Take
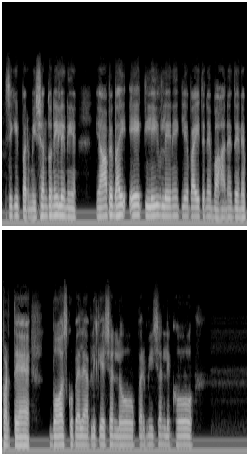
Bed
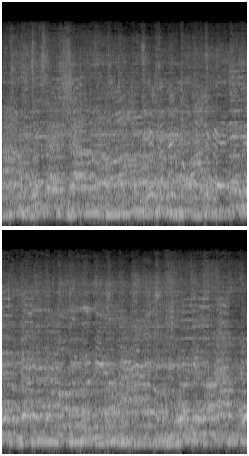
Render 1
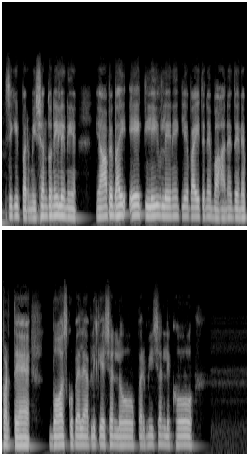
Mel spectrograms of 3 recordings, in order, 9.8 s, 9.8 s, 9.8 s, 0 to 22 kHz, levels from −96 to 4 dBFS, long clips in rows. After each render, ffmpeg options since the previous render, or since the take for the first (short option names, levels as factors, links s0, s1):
-af "bandreject=f=50:t=h:w=4,bandreject=f=100:t=h:w=4,bandreject=f=150:t=h:w=4"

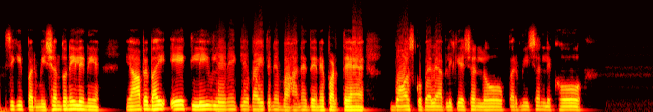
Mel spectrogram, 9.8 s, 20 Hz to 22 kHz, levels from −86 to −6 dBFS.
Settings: -filter_complex "[0:a]asplit=3[s0][s1][s2];[s0]afade=t=out:st=3.22:d=0.02[s3];[s1]aeval=exprs='clip(val(0),-1,0.02)':c=same,afade=t=in:st=3.22:d=0.02,afade=t=out:st=4.53:d=0.02[s4];[s2]afade=t=in:st=4.53:d=0.02[s5];[s3][s4][s5]amix=inputs=3:normalize=0,asettb=1/sr,asplit=3[s6][s7][s8];[s6]atrim=end=5.274[s9];[s7]atrim=start=5.27:end=6.65,asetpts=PTS-STARTPTS,afade=t=in:d=0.004:c=qsin,afade=t=out:st=1.376:d=0.004:c=qsin,asoftclip=type=hard:threshold=0.1[s10];[s8]atrim=start=6.646[s11];[s9][s10]acrossfade=d=0.004:c1=hsin:c2=qsin[s12];[s12][s11]acrossfade=d=0.004:c1=qsin:c2=hsin,asettb=1/sr,asplit=3[s13][s14][s15];[s13]atrim=end=7.364[s16];[s14]atrim=start=7.36:end=8.64,asetpts=PTS-STARTPTS,afade=t=in:d=0.004:c=qsin,afade=t=out:st=1.276:d=0.004:c=qsin,highshelf=f=4200:t=q:w=1.5:g=11[s17];[s15]atrim=start=8.636[s18];[s16][s17]acrossfade=d=0.004:c1=hsin:c2=qsin[s19];[s19][s18]acrossfade=d=0.004:c1=qsin:c2=hsin"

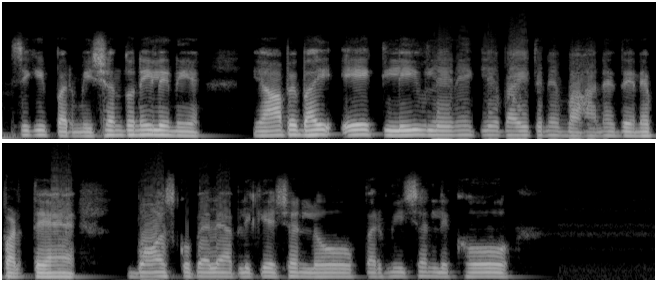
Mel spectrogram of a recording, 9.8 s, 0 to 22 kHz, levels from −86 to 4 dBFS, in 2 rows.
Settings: -filter_complex "[0:a]asettb=1/sr,asplit=3[s0][s1][s2];[s0]atrim=end=4.024[s3];[s1]atrim=start=4.02:end=4.9,asetpts=PTS-STARTPTS,afade=t=in:d=0.004:c=qsin,afade=t=out:st=0.876:d=0.004:c=qsin,aemphasis=mode=reproduction:type=50fm[s4];[s2]atrim=start=4.896[s5];[s3][s4]acrossfade=d=0.004:c1=hsin:c2=qsin[s6];[s6][s5]acrossfade=d=0.004:c1=qsin:c2=hsin"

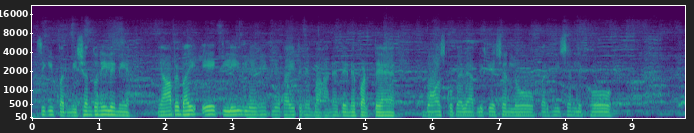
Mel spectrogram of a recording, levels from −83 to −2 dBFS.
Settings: -filter_complex "[1:a]volume=0.355[s0];[0:a][s0]amix=inputs=2:normalize=0"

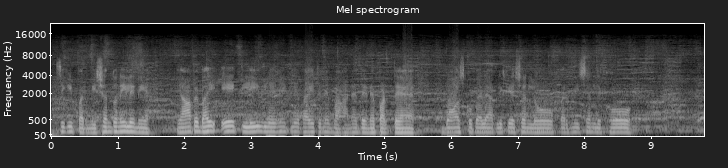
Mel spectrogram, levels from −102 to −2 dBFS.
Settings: -af "volume=0.376"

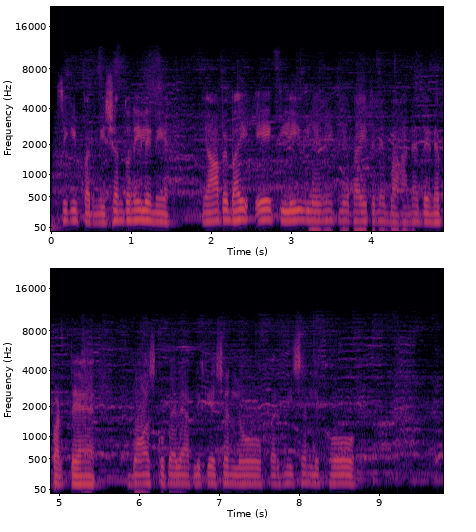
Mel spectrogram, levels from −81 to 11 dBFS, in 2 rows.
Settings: -af "lowpass=f=11000:w=0.5412,lowpass=f=11000:w=1.3066,adynamicequalizer=threshold=0.00282:dfrequency=1600:dqfactor=0.7:tfrequency=1600:tqfactor=0.7:attack=5:release=100:ratio=0.375:range=2.5:mode=boostabove:tftype=highshelf"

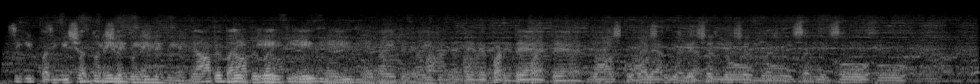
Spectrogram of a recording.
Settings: -filter_complex "[0:a]asplit=2[s0][s1];[s1]adelay=14,volume=0.708[s2];[s0][s2]amix=inputs=2:normalize=0,asplit=5[s3][s4][s5][s6][s7];[s4]adelay=366,afreqshift=-46,volume=0.708[s8];[s5]adelay=732,afreqshift=-92,volume=0.211[s9];[s6]adelay=1098,afreqshift=-138,volume=0.0638[s10];[s7]adelay=1464,afreqshift=-184,volume=0.0191[s11];[s3][s8][s9][s10][s11]amix=inputs=5:normalize=0"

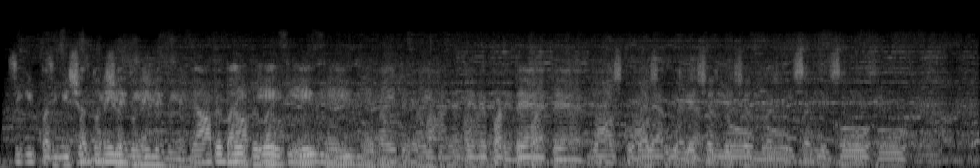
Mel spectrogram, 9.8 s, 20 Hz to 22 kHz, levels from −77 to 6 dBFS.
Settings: -filter_complex "[0:a]asettb=1/sr,asplit=3[s0][s1][s2];[s0]atrim=end=0.834[s3];[s1]atrim=start=0.83:end=1.58,asetpts=PTS-STARTPTS,afade=t=in:d=0.004:c=qsin,afade=t=out:st=0.746:d=0.004:c=qsin,lowpass=8100[s4];[s2]atrim=start=1.576[s5];[s3][s4]acrossfade=d=0.004:c1=hsin:c2=qsin[s6];[s6][s5]acrossfade=d=0.004:c1=qsin:c2=hsin"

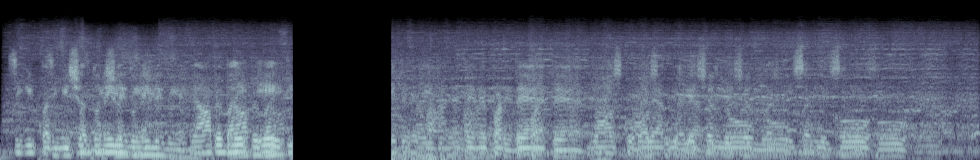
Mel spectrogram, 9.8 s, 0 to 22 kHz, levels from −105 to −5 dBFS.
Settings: -filter_complex "[0:a]asplit=3[s0][s1][s2];[s0]atrim=end=2.92,asetpts=PTS-STARTPTS,afade=t=out:st=2.916:d=0.004:c=hsin[s3];[s1]atrim=start=2.92:end=3.91,asetpts=PTS-STARTPTS,volume=0[s4];[s2]atrim=start=3.91,asetpts=PTS-STARTPTS,afade=t=in:d=0.004:c=hsin[s5];[s3][s4][s5]concat=n=3:v=0:a=1"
